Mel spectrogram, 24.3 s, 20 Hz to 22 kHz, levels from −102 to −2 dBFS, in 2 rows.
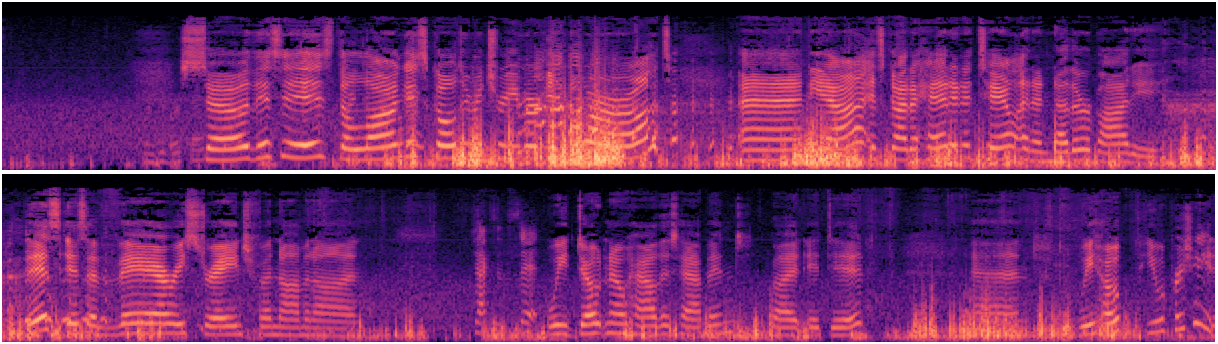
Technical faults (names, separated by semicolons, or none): none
